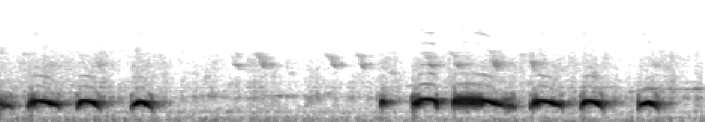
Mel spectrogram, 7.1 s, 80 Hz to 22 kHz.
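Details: Spotted dove lure call in the stuttering 'kuk3 gagap' style: two bursts of low, hollow coos, each burst a string of short bent notes followed by a longer drawn coo, with a quiet gap between bursts.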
